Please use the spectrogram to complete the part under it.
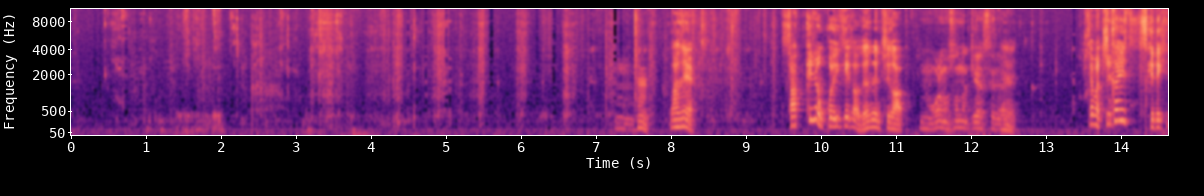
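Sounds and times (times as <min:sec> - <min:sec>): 
crunching and chewing of lightly salted potato chips: 0:00.4 - 0:09.6
speech: 0:07.3 - 0:08.4, 0:09.6 - 0:12.7, 0:13.6 - 0:14.6.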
